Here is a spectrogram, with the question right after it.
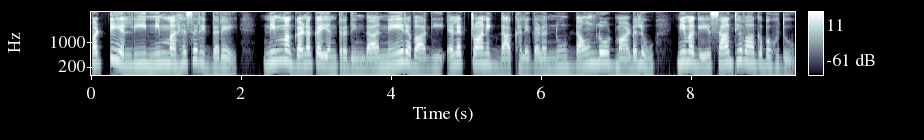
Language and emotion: Kannada, neutral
